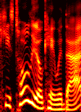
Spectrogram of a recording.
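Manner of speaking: normal talking voice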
